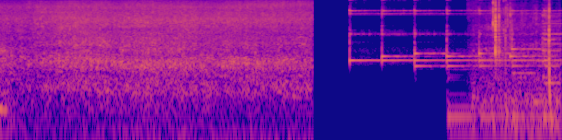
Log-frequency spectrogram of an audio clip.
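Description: Sea waves rolling in at Guliakhali beach, a continuous broad wash of surf and wind for several seconds, then a brief dropout followed by tonal jingling and ringing sounds.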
